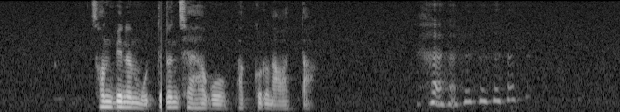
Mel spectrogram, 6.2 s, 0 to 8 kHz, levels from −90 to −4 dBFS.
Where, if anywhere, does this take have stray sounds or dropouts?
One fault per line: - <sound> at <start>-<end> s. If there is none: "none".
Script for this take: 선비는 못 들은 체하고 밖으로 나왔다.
- dropout at 1.6-1.7 s
- laugh at 4.2-5.3 s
